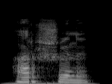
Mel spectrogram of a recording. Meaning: nominative/accusative plural of арши́н (aršín)
- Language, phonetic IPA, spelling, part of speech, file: Russian, [ɐrˈʂɨnɨ], аршины, noun, Ru-аршины.ogg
